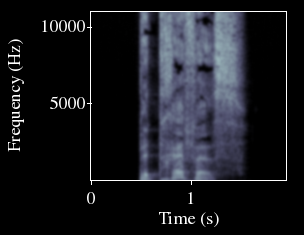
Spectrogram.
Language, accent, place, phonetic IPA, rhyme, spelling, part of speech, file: German, Germany, Berlin, [bəˈtʁɛfəs], -ɛfəs, Betreffes, noun, De-Betreffes.ogg
- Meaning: genitive singular of Betreff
